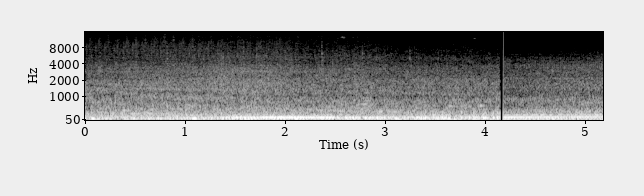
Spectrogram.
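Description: BMW car engines and exhausts running as the cars drive past, a steady low drone. The engine note changes abruptly about four seconds in as a different car is heard.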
